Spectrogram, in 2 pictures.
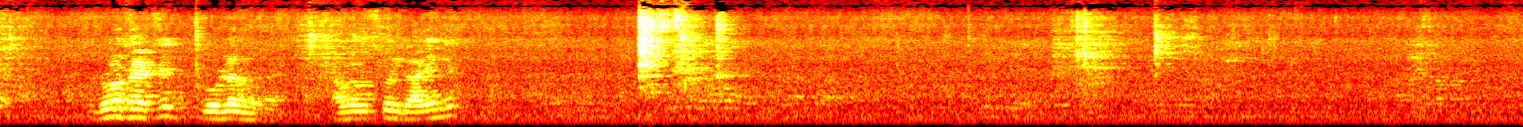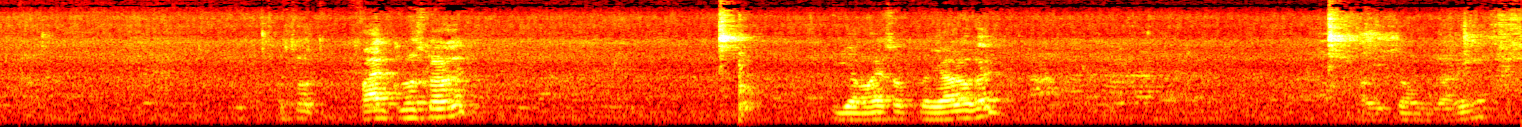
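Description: Oil sizzles and crackles steadily in a frying pan.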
